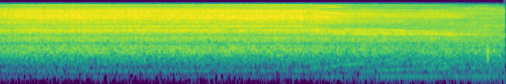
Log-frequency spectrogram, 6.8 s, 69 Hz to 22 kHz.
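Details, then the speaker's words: DaranEner NEO2000 LiFePO4 portable power station deliberately overloaded (heat gun and vacuum, voltage sagging): steady loud rush of cooling fans at full speed, unit keeps running and never shuts off; missing overload protection, likely a circuitry issue. "that's not good so you can probably hear the cooling fans running in this we had this guy really kicking uh trying to put way too much power out and it just kept running and never clicked off"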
